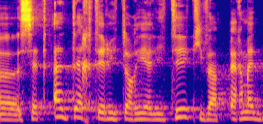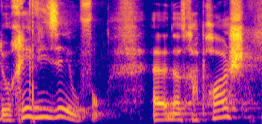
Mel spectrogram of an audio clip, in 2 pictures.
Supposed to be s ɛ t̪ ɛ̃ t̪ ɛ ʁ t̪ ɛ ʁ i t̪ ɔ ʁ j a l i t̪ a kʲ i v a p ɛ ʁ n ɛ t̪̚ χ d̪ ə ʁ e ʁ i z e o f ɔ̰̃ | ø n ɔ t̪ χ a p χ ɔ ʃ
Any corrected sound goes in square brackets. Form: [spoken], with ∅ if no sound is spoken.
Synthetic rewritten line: s ɛ t̪ ɛ̃ t̪ ɛ ʁ t̪ [e] ʁ i t̪ ɔ ʁ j a l i t̪ [e] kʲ i v a p ɛ ʁ [m] ɛ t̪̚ χ d̪ ə ʁ e [v] i z e o f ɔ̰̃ | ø n ɔ t̪ χ a p χ ɔ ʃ

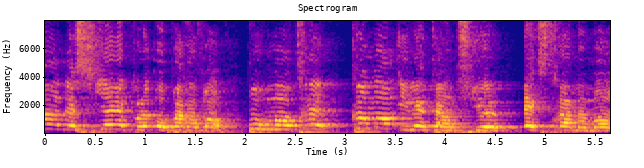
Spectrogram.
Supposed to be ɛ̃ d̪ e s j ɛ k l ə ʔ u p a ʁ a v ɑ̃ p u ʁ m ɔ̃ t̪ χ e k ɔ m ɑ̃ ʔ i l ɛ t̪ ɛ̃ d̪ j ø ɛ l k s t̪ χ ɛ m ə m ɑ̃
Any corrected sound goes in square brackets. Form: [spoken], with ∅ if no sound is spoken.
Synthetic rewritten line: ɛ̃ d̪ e s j ɛ k l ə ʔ [o] p a ʁ a v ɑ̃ p u ʁ m ɔ̃ t̪ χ e k ɔ m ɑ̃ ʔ i l ɛ t̪ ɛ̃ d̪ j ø ɛ [∅] k s t̪ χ ɛ m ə m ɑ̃

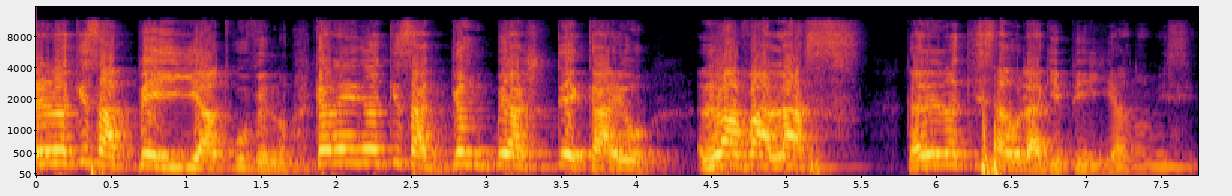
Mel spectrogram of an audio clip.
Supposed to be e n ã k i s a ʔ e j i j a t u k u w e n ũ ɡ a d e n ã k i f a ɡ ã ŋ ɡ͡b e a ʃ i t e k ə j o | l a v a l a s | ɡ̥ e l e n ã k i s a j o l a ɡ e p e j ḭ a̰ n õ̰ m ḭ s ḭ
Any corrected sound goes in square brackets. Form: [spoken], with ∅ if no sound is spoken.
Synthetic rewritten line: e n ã k i s a [p] e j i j a t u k u [v] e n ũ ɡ a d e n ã k i [s] a ɡ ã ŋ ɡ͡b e a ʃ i t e k [a] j o | l a v a l a s | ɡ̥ [a] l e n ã k i s a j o l a ɡ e p e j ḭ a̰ n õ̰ m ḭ s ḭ

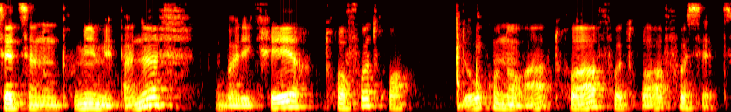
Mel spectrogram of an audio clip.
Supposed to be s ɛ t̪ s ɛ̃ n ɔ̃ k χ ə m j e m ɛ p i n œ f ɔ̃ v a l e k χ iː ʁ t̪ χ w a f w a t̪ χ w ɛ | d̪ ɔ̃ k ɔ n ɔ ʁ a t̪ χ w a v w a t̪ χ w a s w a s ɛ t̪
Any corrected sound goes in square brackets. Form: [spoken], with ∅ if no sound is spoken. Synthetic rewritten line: s ɛ t̪ s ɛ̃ n ɔ̃ [p] χ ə m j e m ɛ p [a] n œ f ɔ̃ v a l e k χ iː ʁ t̪ χ w a f w a t̪ χ w [a] | d̪ ɔ̃ k [ɔ̃] n ɔ ʁ a t̪ χ w a [f] w a t̪ χ w a [f] w a s ɛ t̪

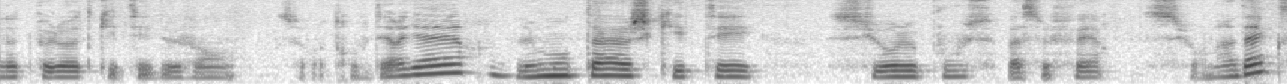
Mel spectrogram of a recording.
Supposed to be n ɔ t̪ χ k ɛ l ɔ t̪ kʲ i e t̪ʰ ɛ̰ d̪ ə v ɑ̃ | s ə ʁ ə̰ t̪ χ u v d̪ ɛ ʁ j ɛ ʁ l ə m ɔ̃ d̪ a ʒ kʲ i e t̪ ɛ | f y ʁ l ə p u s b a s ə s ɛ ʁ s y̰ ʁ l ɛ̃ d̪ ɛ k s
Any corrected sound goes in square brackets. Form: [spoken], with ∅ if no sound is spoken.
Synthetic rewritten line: n ɔ t̪ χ [p] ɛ l ɔ t̪ kʲ i e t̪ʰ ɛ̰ d̪ ə v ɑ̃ | s ə ʁ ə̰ t̪ χ u v d̪ ɛ ʁ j ɛ ʁ l ə m ɔ̃ [t̪] a ʒ kʲ i e t̪ ɛ | [s] y ʁ l ə p u s [v] a s ə [f] ɛ ʁ s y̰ ʁ l ɛ̃ d̪ ɛ k s

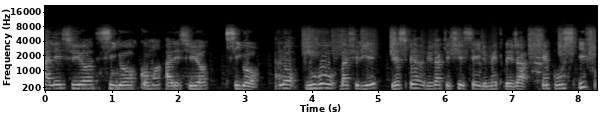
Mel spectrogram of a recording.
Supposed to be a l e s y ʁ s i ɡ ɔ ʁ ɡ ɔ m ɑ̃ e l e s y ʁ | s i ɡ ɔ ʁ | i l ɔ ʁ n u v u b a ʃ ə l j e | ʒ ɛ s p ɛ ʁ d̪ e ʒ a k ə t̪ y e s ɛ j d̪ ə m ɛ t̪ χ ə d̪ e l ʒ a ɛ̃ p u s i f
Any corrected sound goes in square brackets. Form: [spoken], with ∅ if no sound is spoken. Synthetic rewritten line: a l e s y ʁ s i ɡ ɔ ʁ [k] ɔ m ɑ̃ [a] l e s y ʁ | s i ɡ ɔ ʁ | [a] l ɔ ʁ n u v [o] b a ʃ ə l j e | ʒ ɛ s p ɛ ʁ d̪ e ʒ a k ə t̪ y e s ɛ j d̪ ə m ɛ t̪ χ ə d̪ e [∅] ʒ a ɛ̃ p u s i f

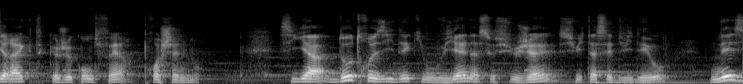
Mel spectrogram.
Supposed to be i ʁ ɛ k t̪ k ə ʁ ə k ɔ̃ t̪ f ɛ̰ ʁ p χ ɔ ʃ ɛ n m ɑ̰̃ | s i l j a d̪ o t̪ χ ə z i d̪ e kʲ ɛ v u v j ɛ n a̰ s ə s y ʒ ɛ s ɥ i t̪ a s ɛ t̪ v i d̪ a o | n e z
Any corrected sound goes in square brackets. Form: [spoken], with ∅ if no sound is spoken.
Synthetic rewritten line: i ʁ ɛ k t̪ k ə [ʒ] ə k ɔ̃ t̪ f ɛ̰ ʁ p χ ɔ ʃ ɛ n m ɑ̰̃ | s i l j a d̪ o t̪ χ ə z i d̪ e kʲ [i] v u v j ɛ n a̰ s ə s y ʒ ɛ s ɥ i t̪ a s ɛ t̪ v i d̪ [e] o | n e z

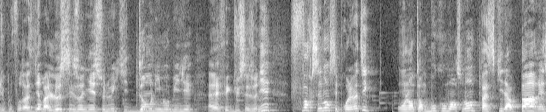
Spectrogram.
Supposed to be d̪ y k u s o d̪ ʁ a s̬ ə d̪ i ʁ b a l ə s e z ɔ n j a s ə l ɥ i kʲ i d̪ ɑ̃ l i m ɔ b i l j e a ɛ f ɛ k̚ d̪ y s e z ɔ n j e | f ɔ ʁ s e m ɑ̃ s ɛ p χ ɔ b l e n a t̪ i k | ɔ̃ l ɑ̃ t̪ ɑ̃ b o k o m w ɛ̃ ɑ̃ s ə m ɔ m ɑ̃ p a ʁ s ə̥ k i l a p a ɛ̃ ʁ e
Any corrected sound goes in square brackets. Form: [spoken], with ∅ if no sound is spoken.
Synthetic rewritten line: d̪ y k u [f] o d̪ ʁ a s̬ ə d̪ i ʁ b a l ə s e z ɔ n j [e] s ə l ɥ i kʲ i d̪ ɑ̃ l i m ɔ b i l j e a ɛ f ɛ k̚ d̪ y s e z ɔ n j e | f ɔ ʁ s e m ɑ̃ s ɛ p χ ɔ b l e [m] a t̪ i k | ɔ̃ l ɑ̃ t̪ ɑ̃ b o k [u] m w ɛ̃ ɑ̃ s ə m ɔ m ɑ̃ p a ʁ s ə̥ k i l a p a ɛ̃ ʁ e

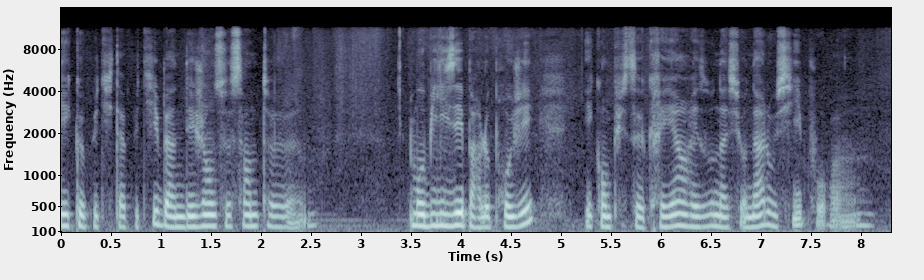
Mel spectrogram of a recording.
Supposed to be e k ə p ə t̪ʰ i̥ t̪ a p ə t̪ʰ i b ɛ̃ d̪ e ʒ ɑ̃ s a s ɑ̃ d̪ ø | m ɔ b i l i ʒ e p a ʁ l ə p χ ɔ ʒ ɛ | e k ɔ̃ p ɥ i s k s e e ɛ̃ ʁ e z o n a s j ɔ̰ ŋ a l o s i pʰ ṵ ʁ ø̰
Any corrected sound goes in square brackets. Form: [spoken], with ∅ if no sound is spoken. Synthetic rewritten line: e k ə p ə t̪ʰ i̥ t̪ a p ə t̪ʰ i b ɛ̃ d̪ e ʒ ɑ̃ s [ə] s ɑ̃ [t̪] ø | m ɔ b i l i [z] e p a ʁ l ə p χ ɔ ʒ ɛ | e k ɔ̃ p ɥ i s k [χ] e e ɛ̃ ʁ e z o n a s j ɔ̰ [n] a l o s i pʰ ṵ ʁ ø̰

